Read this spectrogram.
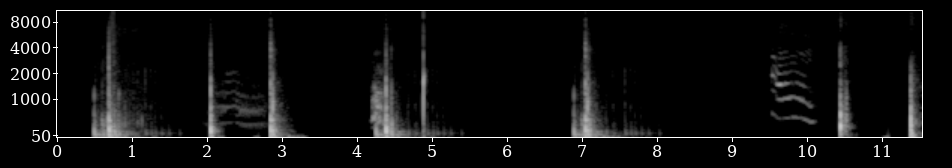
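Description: Wooden blocks land with hollow knocks.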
